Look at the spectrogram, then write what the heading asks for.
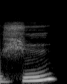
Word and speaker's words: jus: jus de fruit pressé le mot jus se prononce sans le S car le s est mué fruit le thé de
